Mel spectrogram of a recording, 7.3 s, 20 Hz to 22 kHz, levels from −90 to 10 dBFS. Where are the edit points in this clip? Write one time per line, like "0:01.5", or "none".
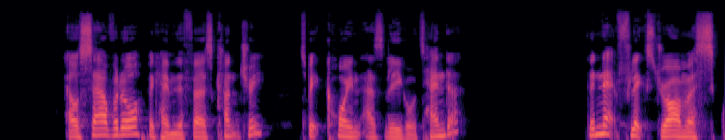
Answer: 0:03.1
